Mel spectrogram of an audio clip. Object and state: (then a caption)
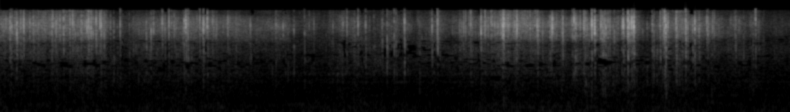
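Shrink-wrapped paperback books. Fingertips tap and scratch across the plastic-covered spines of a row of shrink-wrapped Steel Ball Run (JoJo's) manga paperbacks on a table. The result is a dense run of quick, bright crinkling and scratchy ticks with almost no low end, rising and falling in short bursts throughout.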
